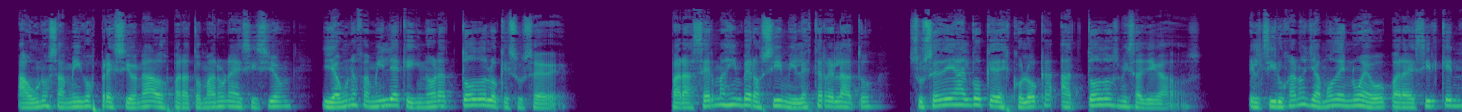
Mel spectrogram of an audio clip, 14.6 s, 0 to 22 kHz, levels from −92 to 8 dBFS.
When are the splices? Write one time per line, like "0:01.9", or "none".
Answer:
none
